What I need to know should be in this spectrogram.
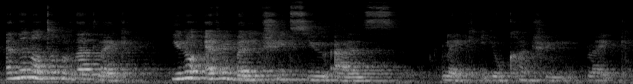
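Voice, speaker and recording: A young woman chatting casually in an animated way, acting out the exchanges she quotes. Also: mid-range voice, a little slow. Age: young adult. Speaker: podcast guest. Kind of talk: casual chat. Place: echoey indoor room. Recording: very echoey room, distant mic, faint noise.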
